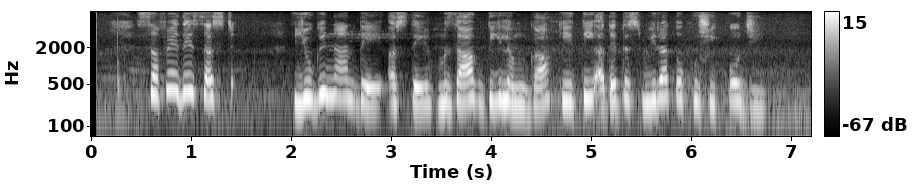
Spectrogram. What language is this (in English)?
Punjabi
